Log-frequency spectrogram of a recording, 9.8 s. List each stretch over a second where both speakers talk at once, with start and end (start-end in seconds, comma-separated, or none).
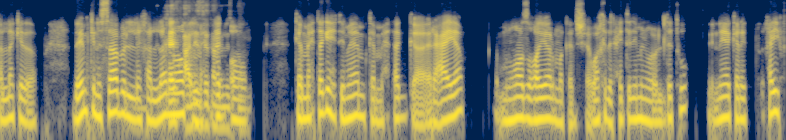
1.6-3.1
